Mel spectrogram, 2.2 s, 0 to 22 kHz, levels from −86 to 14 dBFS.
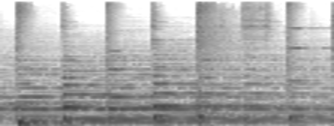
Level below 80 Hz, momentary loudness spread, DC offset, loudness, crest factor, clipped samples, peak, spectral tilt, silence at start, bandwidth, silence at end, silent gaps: -36 dBFS; 6 LU; under 0.1%; -21 LUFS; 16 dB; under 0.1%; -4 dBFS; -5 dB/octave; 0 s; over 20 kHz; 0 s; none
